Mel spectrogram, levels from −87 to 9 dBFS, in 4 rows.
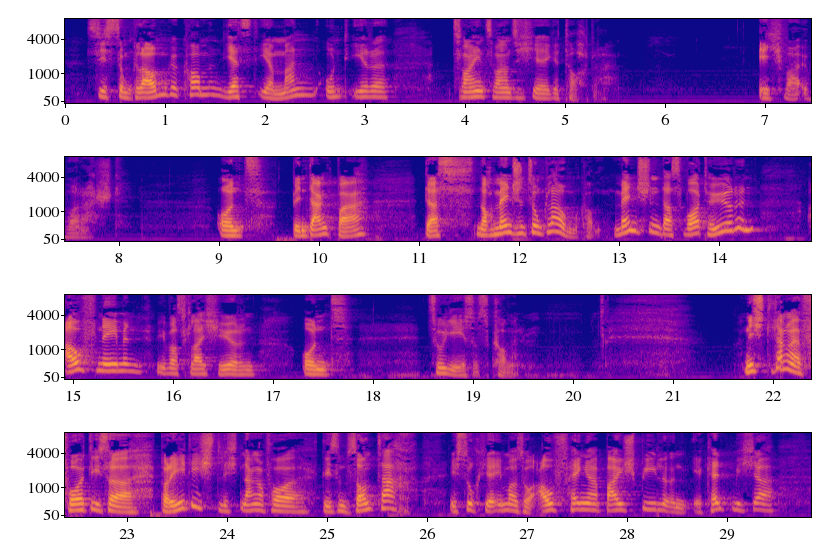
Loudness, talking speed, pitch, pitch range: -22 LUFS, 120 wpm, 165 Hz, 140-205 Hz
